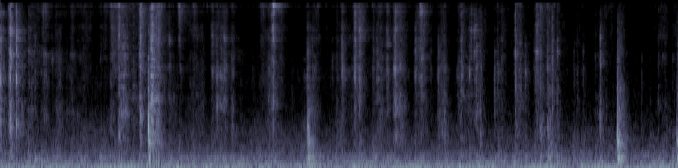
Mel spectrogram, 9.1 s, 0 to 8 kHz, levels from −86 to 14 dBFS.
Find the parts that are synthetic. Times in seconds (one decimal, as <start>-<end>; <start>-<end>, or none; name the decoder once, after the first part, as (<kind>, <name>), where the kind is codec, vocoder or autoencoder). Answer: 0.6-1.6 (vocoder, WaveNeXt); 2.1-6.1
